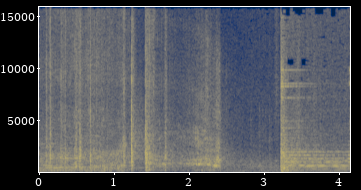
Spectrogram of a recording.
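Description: Skateboard wheels rolling on concrete with two sharp board clacks a little over a second in, then one loud board impact just over three seconds in. Background music fades early and comes back after the impact.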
